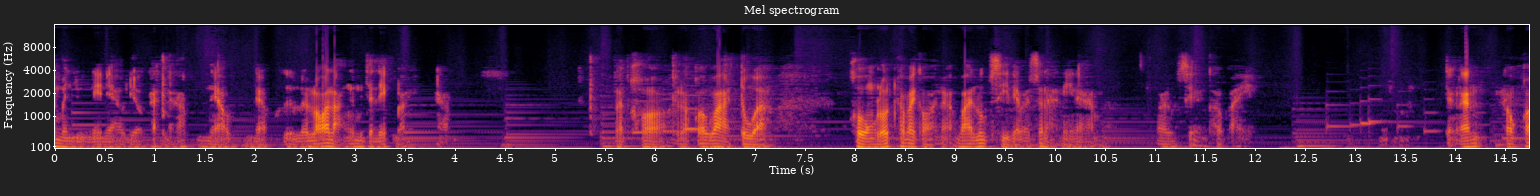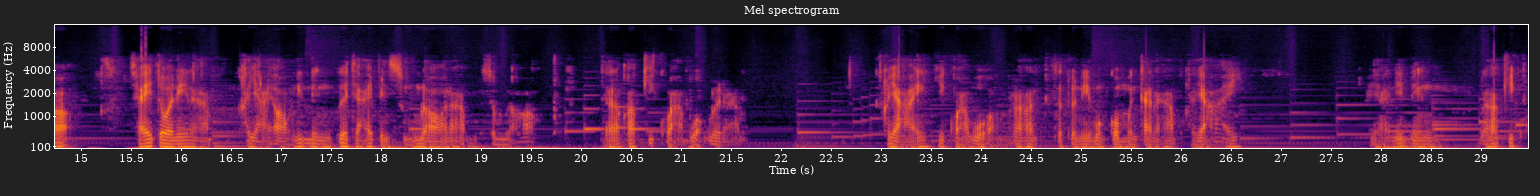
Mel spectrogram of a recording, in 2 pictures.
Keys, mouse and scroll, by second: 0.1 ctrl+click, 1.9-3.1 drag, 3.4 click, 3.9-5.1 ctrl+drag, 5.3 click, 7.3 click, 8.4-12.5 drag, 14.2 click, 15.0 click, 18.2 shift+click, 20.7 click, 21.9-23.3 shift+drag, 23.1 shift+right click, 24.0 click, 25.0 click, 26.4-29.2 shift+drag, 29.0 shift+right click.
